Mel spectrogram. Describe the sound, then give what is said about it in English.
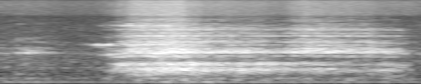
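A deep breath in during a guided meditation: one slow, soft inhale swells up after about half a second and tapers off toward the end, faint and alone. “Another big breath in”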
